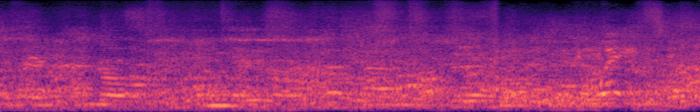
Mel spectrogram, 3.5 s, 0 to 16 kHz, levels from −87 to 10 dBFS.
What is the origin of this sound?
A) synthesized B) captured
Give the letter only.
A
